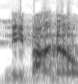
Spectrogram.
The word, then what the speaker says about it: Nibbana: thing the supreme thing is Nibbana or the sanskrit pronunciation is nirvana so everything we've said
